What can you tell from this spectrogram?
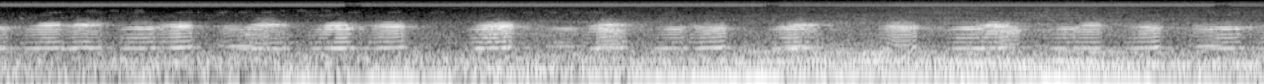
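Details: Boreal digging frogs, a protected species, calling at their breeding habitat. Repeated nasal croaks overlap from several callers against a low rumbling background and a thin steady hiss.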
